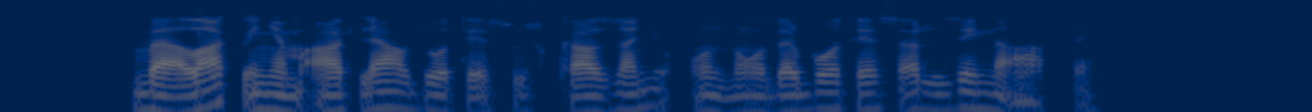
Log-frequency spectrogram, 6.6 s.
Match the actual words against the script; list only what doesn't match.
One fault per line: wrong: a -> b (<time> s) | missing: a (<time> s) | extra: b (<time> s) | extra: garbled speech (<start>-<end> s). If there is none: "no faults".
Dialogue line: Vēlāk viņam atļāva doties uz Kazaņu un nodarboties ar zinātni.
no faults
